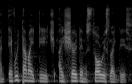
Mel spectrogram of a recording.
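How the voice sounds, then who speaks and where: A man with a non-native accent speaks at a moderate pace. His intonation stays fairly even. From Mexico. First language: Spanish. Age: 40s. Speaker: photographer. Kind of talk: keynote talk.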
